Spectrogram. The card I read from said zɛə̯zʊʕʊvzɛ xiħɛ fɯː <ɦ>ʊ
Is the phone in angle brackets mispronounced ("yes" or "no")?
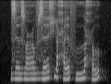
yes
